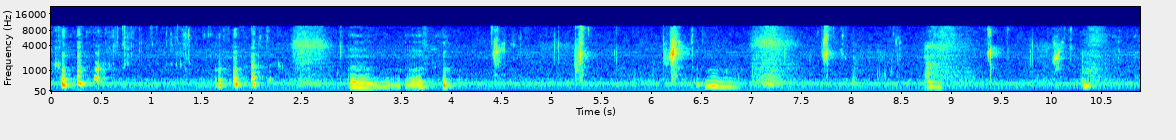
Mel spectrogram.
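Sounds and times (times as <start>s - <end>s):
low steady hum: 0.0s - 10.8s
wet chewing and smacking of smoked bacon: 0.4s - 2.4s, 4.4s - 6.5s, 7.6s - 8.7s, 9.3s - 10.8s.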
